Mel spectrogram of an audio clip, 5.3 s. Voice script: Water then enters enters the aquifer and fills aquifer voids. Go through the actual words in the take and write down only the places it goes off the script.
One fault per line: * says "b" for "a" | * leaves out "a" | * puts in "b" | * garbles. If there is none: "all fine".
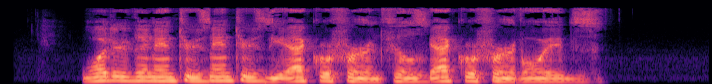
all fine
